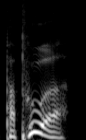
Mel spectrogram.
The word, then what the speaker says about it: Papua: But instead, I'm trying to pronounce this word that's spelled P-A-P-U-A, Papua.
